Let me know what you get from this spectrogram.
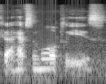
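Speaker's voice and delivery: very soft, hushed, high, pleading, small creaky voice. Speaker recalls wanting more after Endgame ended, doing an Oliver Twist impression. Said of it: "I had the best Tiny Tim impression".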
